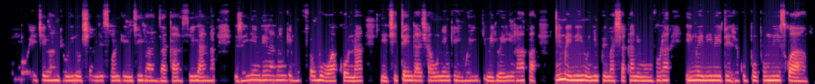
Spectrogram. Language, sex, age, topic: Ndau, female, 25-35, health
